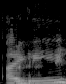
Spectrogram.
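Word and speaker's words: Aylin: ask you yeah okay so me my name's Eileen it's spelled a-y-l-i-n so you different spelling um I am 25.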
